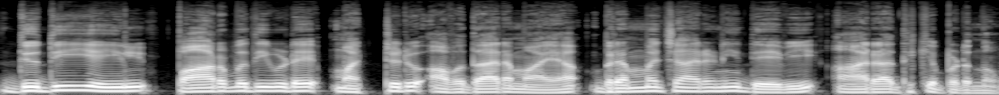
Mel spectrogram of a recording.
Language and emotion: Malayalam, neutral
